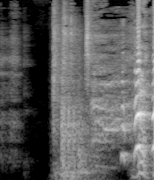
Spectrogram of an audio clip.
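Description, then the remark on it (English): A man closes a door, which swings shut with a muffled thud and a brief scrape, followed by a couple of quick rattling knocks as it settles. “He's closing the door.”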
